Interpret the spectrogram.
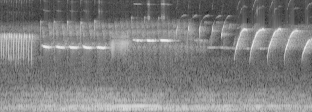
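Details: Lively canary song, 'cuit cuit', for prompting young canaries to join in: a short buzz, level whistled notes, a soft roll, then loud upswept notes repeated about twice a second.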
